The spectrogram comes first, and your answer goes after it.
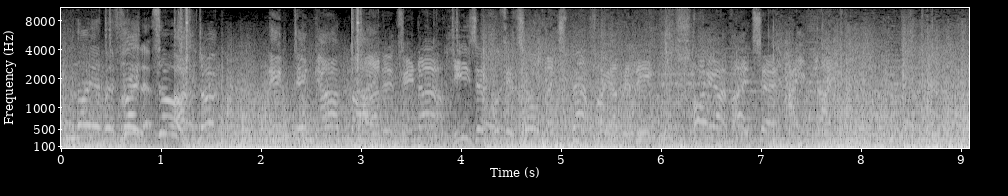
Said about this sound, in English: We are taking fire from somewhere.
